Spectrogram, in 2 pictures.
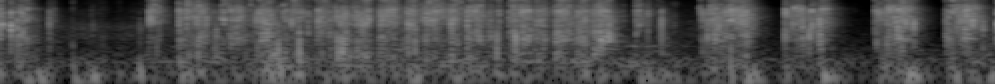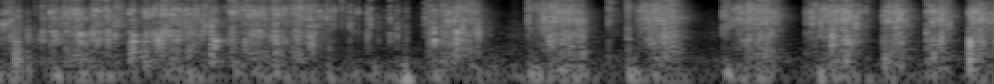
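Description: Long acrylic nails scratch fast over the rhinestones of a blue-jeweled, glitter plastic phone case held in one hand. The sound is a bright, dry, crackling scrape with almost no low end, coming in irregular bursts broken by brief pauses.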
